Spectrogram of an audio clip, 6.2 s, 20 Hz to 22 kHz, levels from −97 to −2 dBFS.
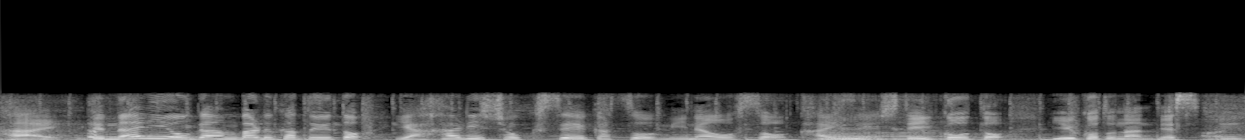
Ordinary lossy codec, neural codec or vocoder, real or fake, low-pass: none; none; real; 7.2 kHz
